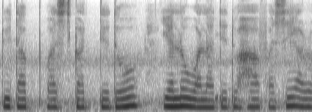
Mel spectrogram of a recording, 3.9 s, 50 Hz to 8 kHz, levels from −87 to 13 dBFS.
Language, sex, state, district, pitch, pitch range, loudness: Nagamese, female, Nagaland, Dimapur, 205 Hz, 200-215 Hz, -15 LUFS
